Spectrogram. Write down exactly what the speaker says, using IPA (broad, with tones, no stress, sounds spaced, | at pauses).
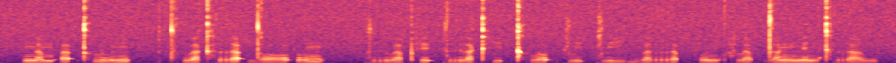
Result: n a˨˩ m ʔ a˦˥ ʔ kʰ l u˦˥ n | tʰ u˦˥ a̯ kʰ r a˥˩ ʔ d ɔː˧ ʔ o˥˩ m | k r u˩˦ a̯ pʰ e˥˩ ʔ k r ɯ˥˩ a̯ kʰ i˨˩ t̚ kʰ l ɔ˨˩ ʔ k l i˨˩ ʔ k l iː˧ b u˩˦ a̯ r a˥˩ p̚ f o˨˩ n pʰ l a˨˩ p̚ d a˦˥ ŋ n e˨˩ n kʰ r a˩˦ w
